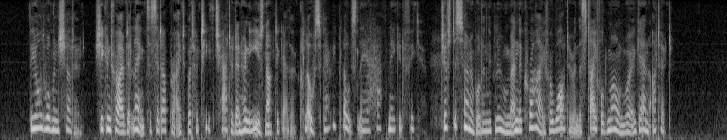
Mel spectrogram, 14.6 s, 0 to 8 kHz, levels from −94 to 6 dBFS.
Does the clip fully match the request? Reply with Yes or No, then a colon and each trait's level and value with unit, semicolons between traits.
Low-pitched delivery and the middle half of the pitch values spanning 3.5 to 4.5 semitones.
No: high, 220 Hz; average, 3.8 semitones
